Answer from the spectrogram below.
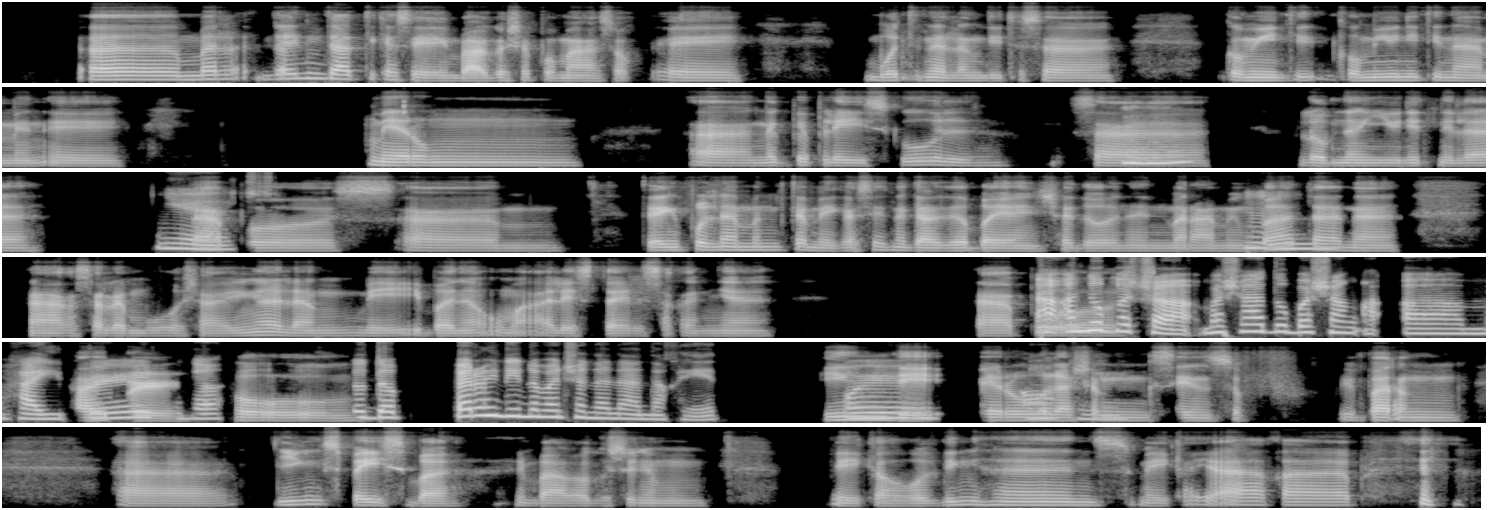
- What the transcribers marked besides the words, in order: tapping; chuckle
- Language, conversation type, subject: Filipino, advice, Paano ako mananatiling kalmado at nakatuon kapag sobra ang pagkabahala ko?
